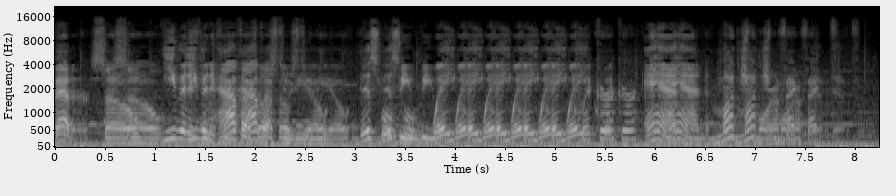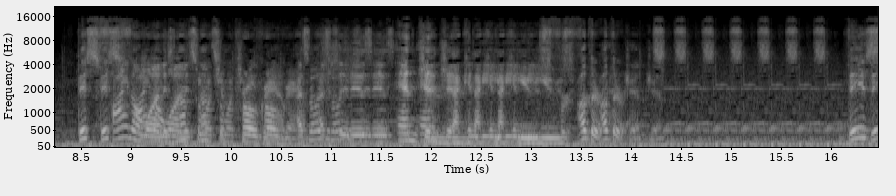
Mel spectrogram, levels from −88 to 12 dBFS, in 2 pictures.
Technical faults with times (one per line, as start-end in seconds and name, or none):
0.00-16.47 doubled audio track
4.09-5.20 repeated frames
12.63-12.87 repeated frames
14.63-16.03 repeated frames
